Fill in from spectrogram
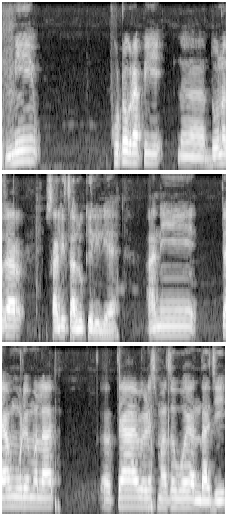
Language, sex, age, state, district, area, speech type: Marathi, male, 30-45, Maharashtra, Yavatmal, urban, spontaneous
